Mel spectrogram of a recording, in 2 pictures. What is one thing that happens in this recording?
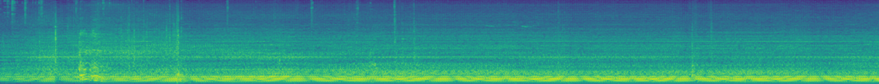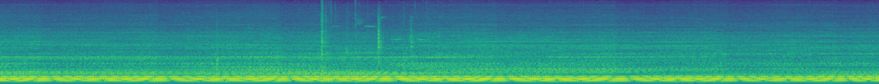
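A furnace blower hums loudly and steadily with a fast throb.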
